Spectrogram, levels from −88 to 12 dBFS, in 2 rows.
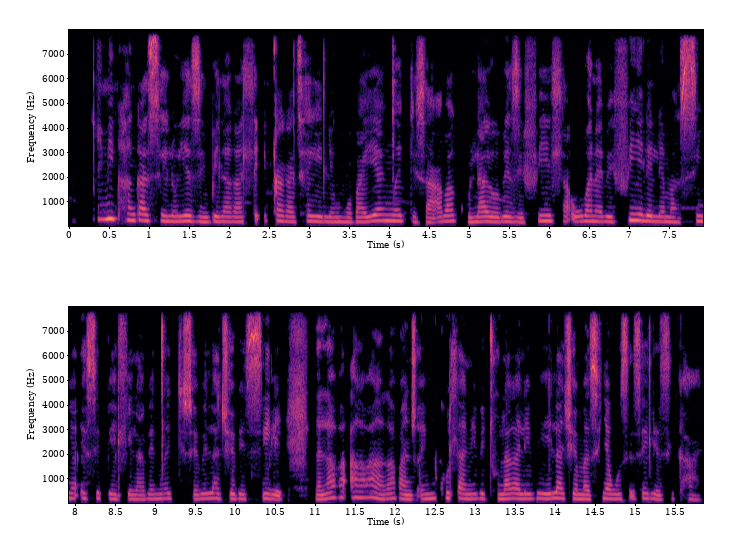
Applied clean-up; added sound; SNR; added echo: none; none; none; none.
